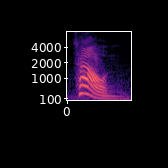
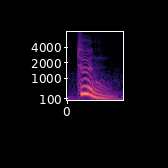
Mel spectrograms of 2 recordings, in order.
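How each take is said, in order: First: It is said in an English accent. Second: It is said in a Scottish accent. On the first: "They would also say" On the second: "We say"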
